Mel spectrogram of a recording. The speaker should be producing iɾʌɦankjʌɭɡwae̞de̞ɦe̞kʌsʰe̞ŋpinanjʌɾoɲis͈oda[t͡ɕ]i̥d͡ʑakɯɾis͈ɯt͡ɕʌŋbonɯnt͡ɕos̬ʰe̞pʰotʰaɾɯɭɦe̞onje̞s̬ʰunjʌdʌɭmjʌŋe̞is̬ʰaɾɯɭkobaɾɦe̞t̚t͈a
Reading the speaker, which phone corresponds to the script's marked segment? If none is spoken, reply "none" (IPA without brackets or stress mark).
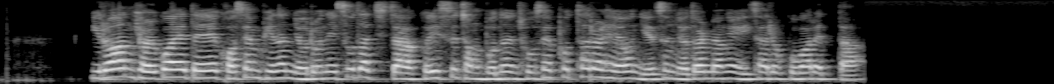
t͡ɕʰ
